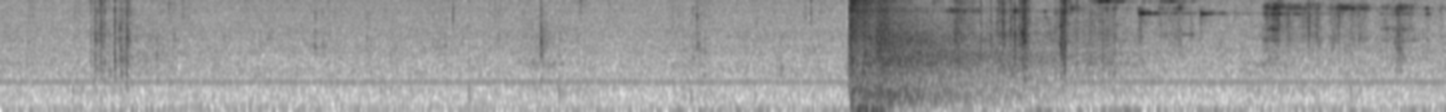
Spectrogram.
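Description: Video game gunfire: after a quiet stretch with faint clicks, a single loud, sudden blast is followed by a decaying tail and scattered sharp clatters.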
